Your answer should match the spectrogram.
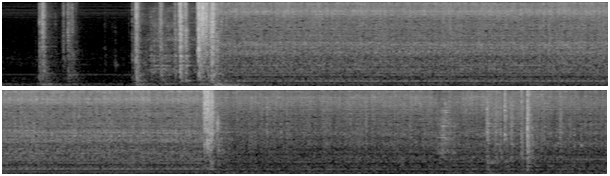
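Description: Several mechanical clicks in the first two seconds, then the steady hiss and crackle of a vinyl record's lead-in groove playing on a jukebox before the song begins. There is one louder click about eight seconds in.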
